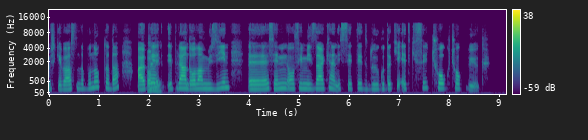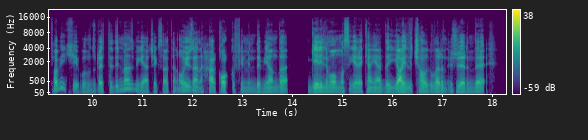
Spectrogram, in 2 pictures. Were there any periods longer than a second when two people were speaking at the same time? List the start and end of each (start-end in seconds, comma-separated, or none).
none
